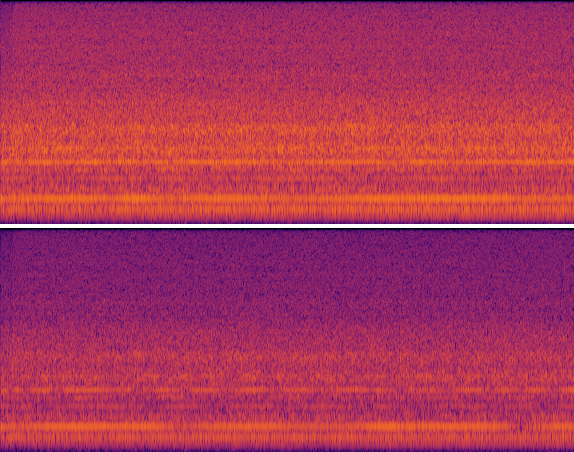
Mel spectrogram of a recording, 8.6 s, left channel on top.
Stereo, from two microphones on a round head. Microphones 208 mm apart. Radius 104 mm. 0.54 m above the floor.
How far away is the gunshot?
I don't hear a gunshot.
